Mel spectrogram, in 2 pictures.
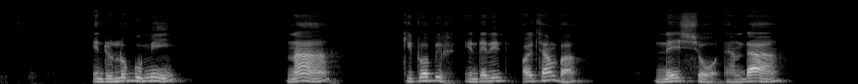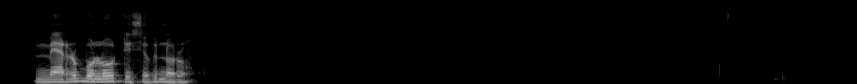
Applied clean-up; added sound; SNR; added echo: neural mask model Resemble Enhance denoiser.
